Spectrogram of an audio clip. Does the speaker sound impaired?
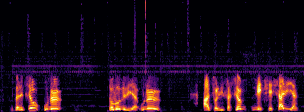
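Yes: Down syndrome.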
